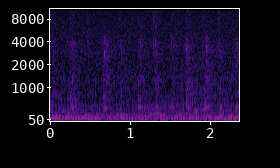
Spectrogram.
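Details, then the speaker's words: 1959 Harley-Davidson Ironhead Sportster engine: quick light ticking over a low rumble in time with the valvetrain, as worn roller lifters with excess play bang back and forth over the cam. "and that clicking noise is as the valve comes up and the roller uh goes over Center on the can what you're hearing is this banging back and forth"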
